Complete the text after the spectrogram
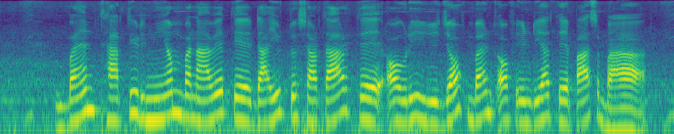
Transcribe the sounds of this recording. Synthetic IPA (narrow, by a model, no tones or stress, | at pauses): bəntʰaːɾt̪iɽnijəmbənaːwet̪eɖaːiʈsəɾt̪aːɾt̪eɔwɾiɾid͡ʒəpʰbɛɳʈɔːpʰiɳɖijat̪epaːsbʱaa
